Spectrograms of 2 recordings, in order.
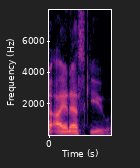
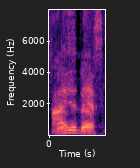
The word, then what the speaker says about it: Ionescu: New York Liberty guard Sabrina Ionescu against Ionescu. Thank you. I think I was mispronouncing it.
